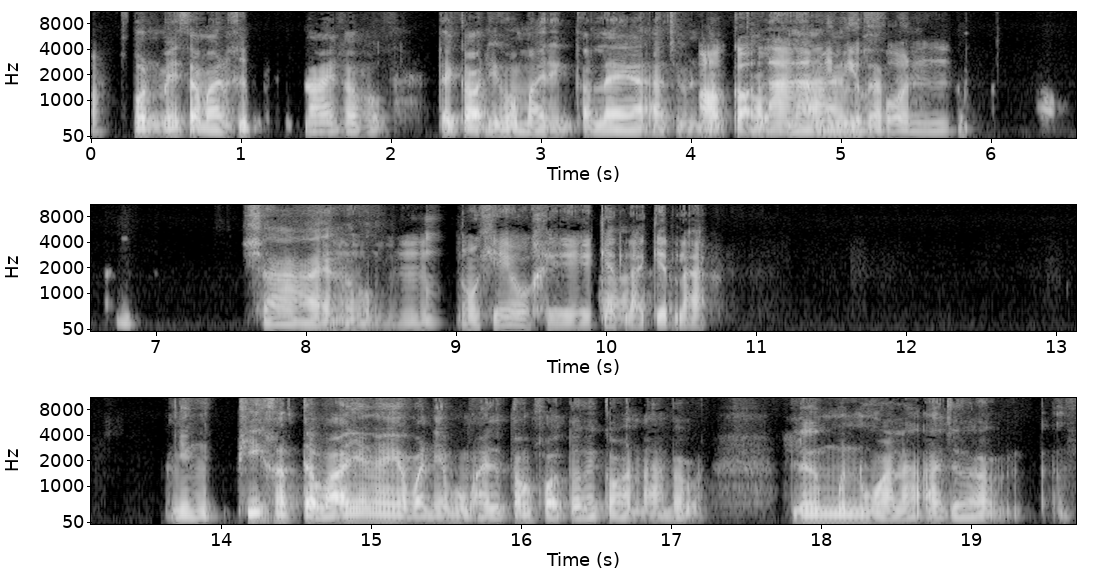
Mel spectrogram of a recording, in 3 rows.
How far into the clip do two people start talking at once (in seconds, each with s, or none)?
4.0 s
